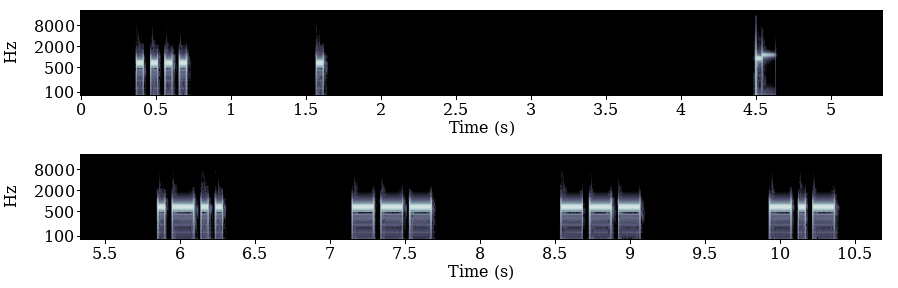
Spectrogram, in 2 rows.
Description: Morse code, heard as a keyed tone, about 25 wpm, spaced as for 9 wpm, 700 Hz. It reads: HE LOOK
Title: 6x Character Spacing - Top 100 Words - 25wpm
